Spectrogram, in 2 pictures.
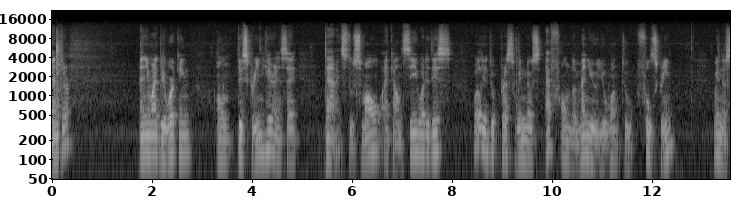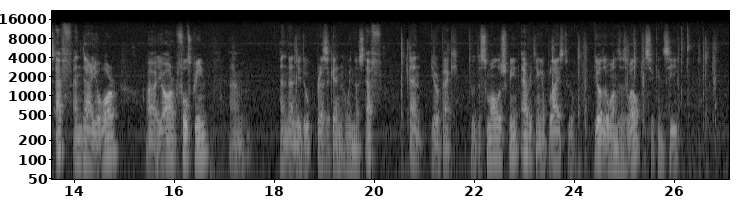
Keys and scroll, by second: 0.1 super+Return, 13.3 super+f, 20.5 super+f, 24.3 super+f, 25.2 super+f, 26.6 super+f.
